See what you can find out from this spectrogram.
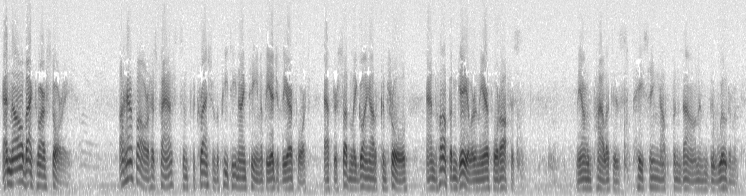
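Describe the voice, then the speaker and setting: A man's voice: on the low side, normal speed, slightly rough. An American man narrating and announcing in a dramatic 1940s radio style. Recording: muffled old 1940s radio recording.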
